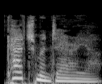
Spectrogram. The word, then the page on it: catchment area: anglais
